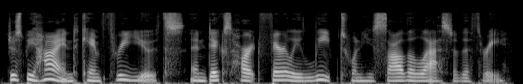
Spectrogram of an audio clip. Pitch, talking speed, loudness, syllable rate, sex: 175 Hz, 205 wpm, -20 LUFS, 4.2 syllables/s, female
